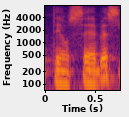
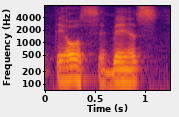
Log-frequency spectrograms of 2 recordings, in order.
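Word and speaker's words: θεοσεβής: Teósebes, a palavra Teósebes ou Teosebes, mas seria Teósebes, seria a palavra, lembrando que Teos aqui é Deus, tá?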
